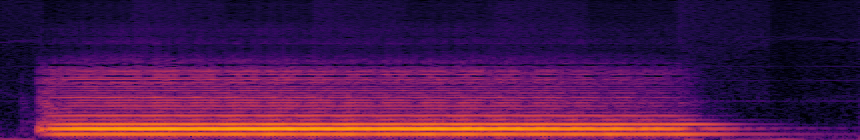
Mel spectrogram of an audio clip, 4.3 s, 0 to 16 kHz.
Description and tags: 9 cello G#2 Ab2
A real cello playing the note, G#2 or Ab2 (2nd octave on a keyboard). Ninth note in a C chromatic scale. All notes in the scale are available in this pack. Notes played by a real cello can be used in editing software to make your own music.
Ab, A-flat, cello, G-sharp, instrument, scale, string, stringed-instrument, violoncello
